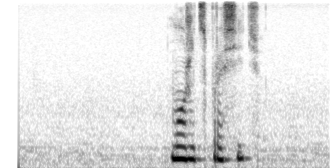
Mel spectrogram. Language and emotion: Russian, neutral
